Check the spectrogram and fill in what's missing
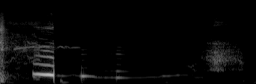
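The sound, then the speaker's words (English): A loud, tired yawn at around 2 a.m. opens with a burst of breath, then a long voiced groan that slides slowly downward in pitch, ending in a soft breathy exhale. “You yawned so loud that your audio cut out.”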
